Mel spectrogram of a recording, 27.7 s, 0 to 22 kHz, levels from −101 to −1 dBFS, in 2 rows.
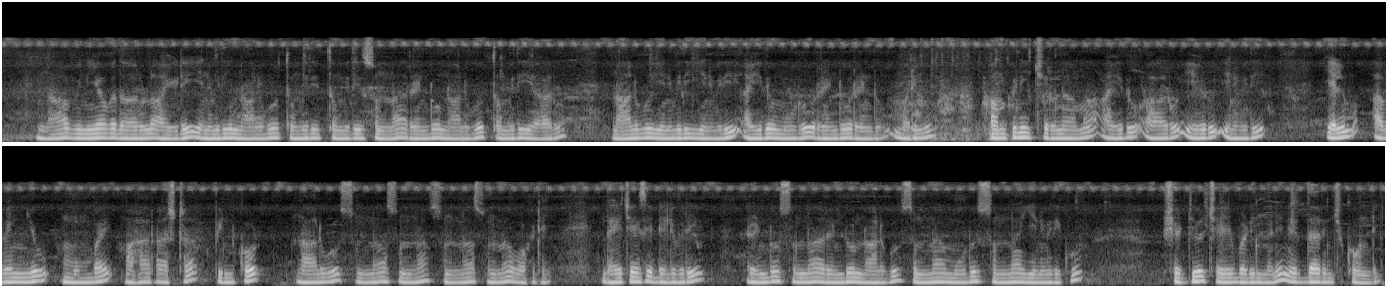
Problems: none marked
